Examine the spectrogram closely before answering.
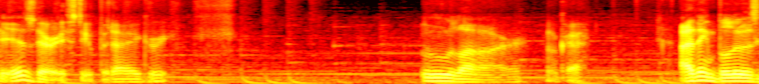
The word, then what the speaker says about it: Ullr: have dimitri saros and uhler how do you pronounce her name did she say my name is ula okay legendary cigarette is very stupid i agree ular okay i think blue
